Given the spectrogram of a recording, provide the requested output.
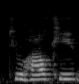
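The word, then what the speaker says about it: Tucholke: It is Tuhalke. The C is silent.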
